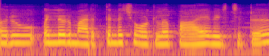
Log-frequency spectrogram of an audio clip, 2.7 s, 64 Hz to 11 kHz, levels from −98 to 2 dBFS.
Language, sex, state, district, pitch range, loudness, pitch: Malayalam, female, Kerala, Wayanad, 200-225 Hz, -16 LUFS, 210 Hz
